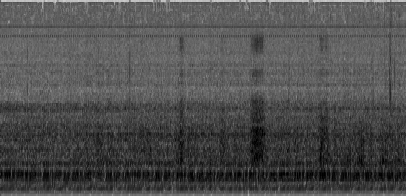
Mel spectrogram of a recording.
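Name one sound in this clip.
Motorcycle tyres roll over a wet, rough track.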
